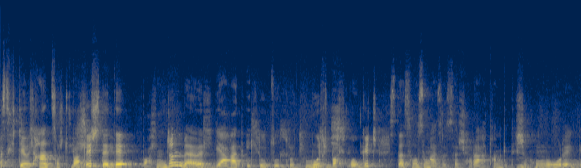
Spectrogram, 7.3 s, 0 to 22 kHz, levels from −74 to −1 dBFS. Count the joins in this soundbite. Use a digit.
2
